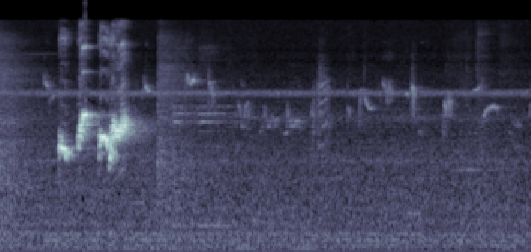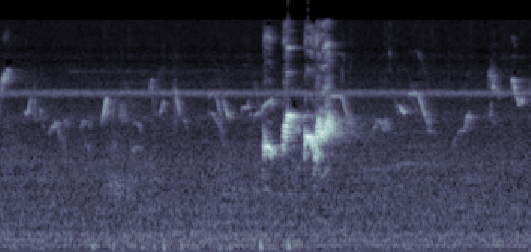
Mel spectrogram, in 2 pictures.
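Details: Caged red-whiskered bulbul, wild-caught and living alone for four months; two loud warbled phrases about six seconds apart, separated by soft scattered high chirps over a faint steady background tone.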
